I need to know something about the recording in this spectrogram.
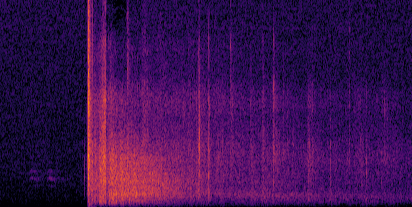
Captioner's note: gun shoots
